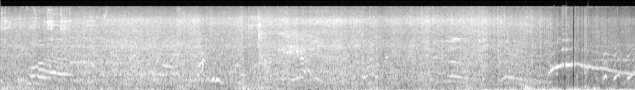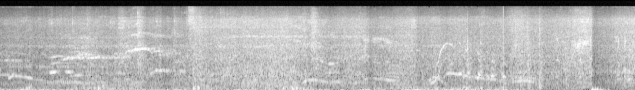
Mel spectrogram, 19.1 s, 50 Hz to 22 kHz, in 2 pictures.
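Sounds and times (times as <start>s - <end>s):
roller coaster car on steel track: 0.0s - 19.0s
wind rushing over microphone: 1.1s - 18.8s.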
